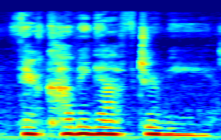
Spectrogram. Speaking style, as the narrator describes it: she whispered

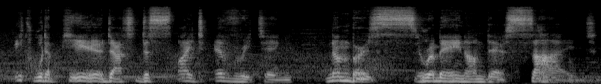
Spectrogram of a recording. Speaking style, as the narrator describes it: Elvora kind of hisses and says

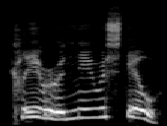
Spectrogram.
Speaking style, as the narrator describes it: cried the Rat joyously

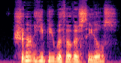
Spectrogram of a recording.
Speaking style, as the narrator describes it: asked Yadith

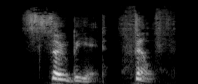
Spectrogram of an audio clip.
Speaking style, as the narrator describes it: Angui snarled

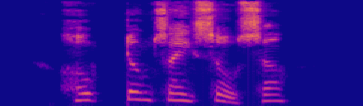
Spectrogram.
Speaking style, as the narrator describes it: she exclaimed, with a burst of passion amounting almost to frenzy

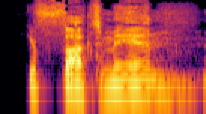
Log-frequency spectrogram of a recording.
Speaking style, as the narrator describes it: Matthew said bitterly

